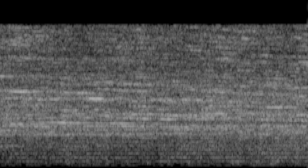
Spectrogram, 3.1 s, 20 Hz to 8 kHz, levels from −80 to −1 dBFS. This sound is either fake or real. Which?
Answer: real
